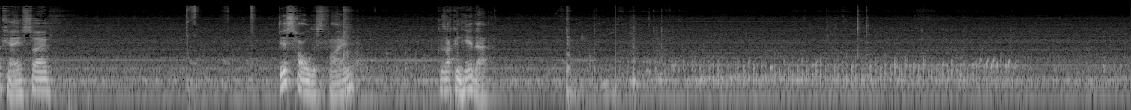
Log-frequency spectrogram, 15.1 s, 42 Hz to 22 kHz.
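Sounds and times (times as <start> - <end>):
steady low hum: 0.0 - 15.0
air bubbling through resin: 7.8 - 15.0.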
